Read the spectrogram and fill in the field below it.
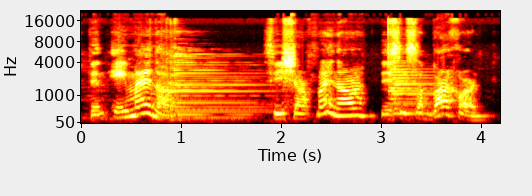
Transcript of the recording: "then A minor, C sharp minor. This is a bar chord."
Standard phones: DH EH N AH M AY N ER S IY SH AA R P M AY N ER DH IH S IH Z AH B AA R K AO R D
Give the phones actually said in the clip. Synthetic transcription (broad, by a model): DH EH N AH M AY N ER S IY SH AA R F M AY N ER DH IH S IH S AH B AA R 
